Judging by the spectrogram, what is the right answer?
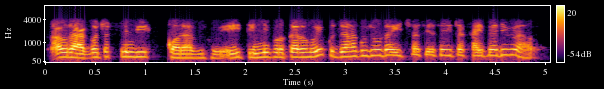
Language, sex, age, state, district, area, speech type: Odia, female, 45-60, Odisha, Sundergarh, urban, conversation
